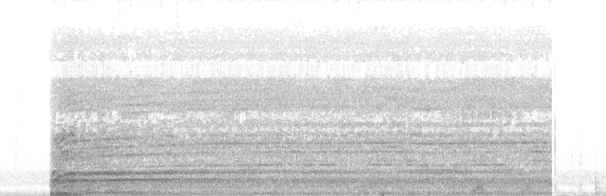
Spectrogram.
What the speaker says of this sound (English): we're gonna grind this one more time, just to make it a little finer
